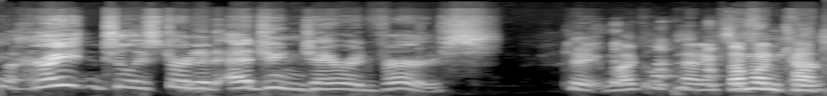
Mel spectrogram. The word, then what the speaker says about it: Verse: yes is the piit Jared verse is a Buccaneer you say it like spiderverse into the Jared verse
